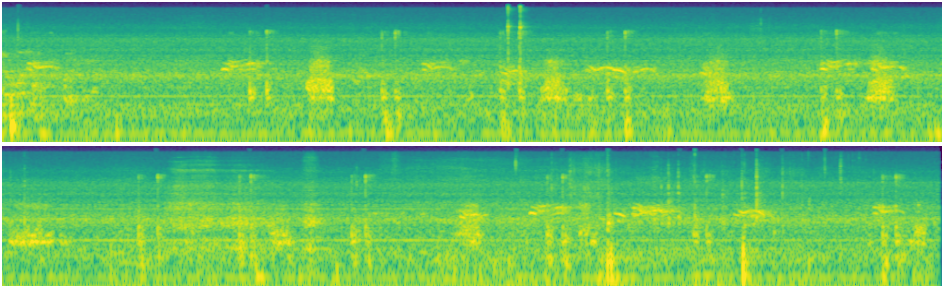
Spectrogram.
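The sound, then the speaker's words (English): Birds squawking repeatedly in the distance, a scattered run of short harsh calls over a steady low background hum, fairly faint throughout with no voices. “Oh, you know, there are birds squawking outside.”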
